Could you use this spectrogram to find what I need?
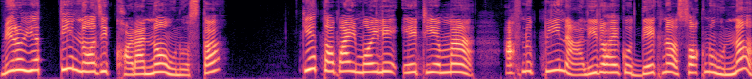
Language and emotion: Nepali, angry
